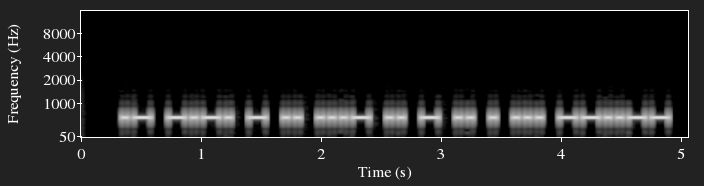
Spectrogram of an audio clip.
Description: Morse code, heard as a keyed tone, about 25 wpm, 600 Hz. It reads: ACTIVITIES,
